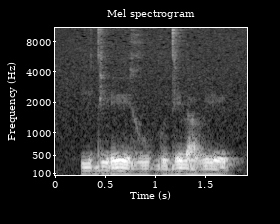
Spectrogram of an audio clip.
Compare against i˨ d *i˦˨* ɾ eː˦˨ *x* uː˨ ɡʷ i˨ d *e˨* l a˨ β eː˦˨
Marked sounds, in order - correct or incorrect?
correct, incorrect: ɣ, incorrect: e˦

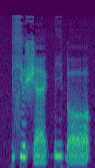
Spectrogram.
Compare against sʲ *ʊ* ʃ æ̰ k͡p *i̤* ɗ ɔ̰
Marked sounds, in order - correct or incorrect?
correct, correct

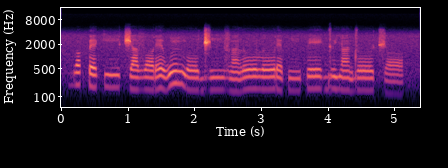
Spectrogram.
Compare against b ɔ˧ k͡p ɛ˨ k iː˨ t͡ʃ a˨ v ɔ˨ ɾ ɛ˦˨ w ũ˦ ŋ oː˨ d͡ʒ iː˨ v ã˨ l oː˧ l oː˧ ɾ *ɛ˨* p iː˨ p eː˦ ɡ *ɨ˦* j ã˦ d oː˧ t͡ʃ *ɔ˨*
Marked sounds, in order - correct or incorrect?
correct, correct, correct

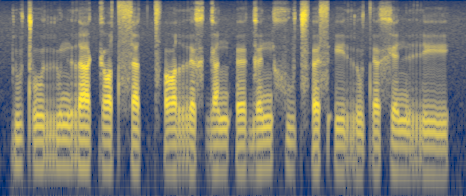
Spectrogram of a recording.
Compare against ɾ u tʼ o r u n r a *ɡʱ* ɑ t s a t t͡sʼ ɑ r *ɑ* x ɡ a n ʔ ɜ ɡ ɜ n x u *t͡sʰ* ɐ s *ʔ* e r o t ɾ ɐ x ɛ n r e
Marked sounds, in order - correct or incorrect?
incorrect: k, incorrect: ɐ, incorrect: t͡sʼ, correct

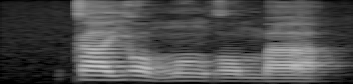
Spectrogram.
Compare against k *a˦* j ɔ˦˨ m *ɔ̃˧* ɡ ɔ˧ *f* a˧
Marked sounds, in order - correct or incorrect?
correct, correct, incorrect: m

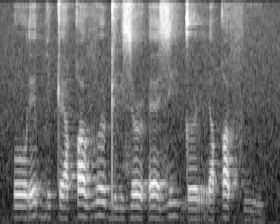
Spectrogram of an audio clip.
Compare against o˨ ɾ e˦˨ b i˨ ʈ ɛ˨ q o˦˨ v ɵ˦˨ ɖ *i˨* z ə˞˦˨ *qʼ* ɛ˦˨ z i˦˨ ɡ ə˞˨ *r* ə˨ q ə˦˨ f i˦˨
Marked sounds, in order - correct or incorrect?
correct, incorrect: ʔ, correct

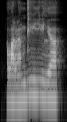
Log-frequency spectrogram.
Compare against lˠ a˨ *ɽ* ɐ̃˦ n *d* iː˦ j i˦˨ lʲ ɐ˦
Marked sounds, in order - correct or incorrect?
incorrect: ɭ, correct

